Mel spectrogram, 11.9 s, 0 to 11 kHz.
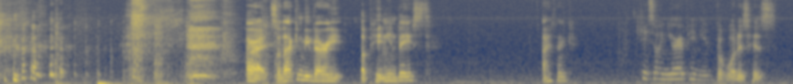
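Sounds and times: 
laughter: 0.0 - 3.2
speech: 0.1 - 0.7, 3.7 - 6.5, 8.1 - 8.6, 9.6 - 11.7
breathy nasal sniffing: 1.8 - 4.2.

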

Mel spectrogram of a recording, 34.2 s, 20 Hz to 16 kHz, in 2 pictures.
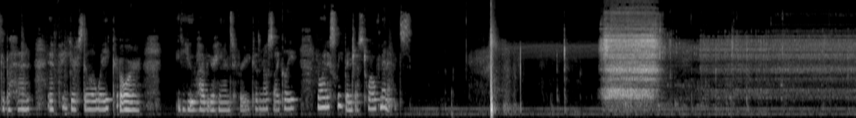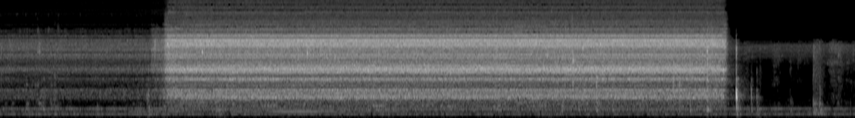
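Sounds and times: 
speech: 0.0 - 8.3
running tap water while someone washes their hands: 12.0 - 31.8.

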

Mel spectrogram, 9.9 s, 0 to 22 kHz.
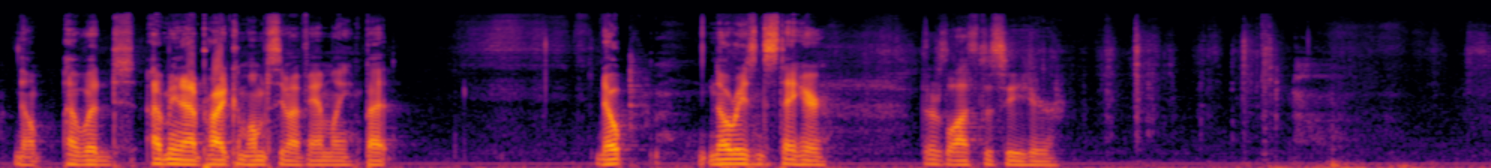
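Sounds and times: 
speech: 0.1 - 2.7, 4.0 - 7.2
paper question cards rustling as one is drawn from a pile: 6.2 - 9.9.

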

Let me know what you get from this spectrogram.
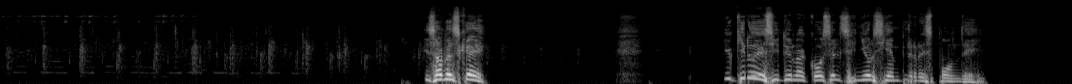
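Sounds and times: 
audience applause: 0.0 - 6.0
speech: 4.2 - 4.9, 7.6 - 9.9.

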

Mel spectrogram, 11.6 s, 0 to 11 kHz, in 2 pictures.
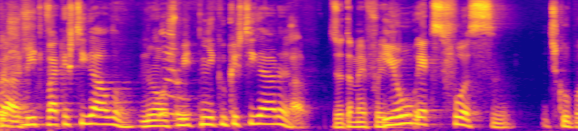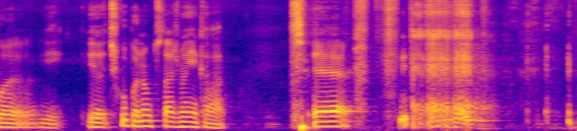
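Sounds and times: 
speech: 0.0 - 8.1, 8.7 - 10.8
dog yipping: 1.6 - 2.0.

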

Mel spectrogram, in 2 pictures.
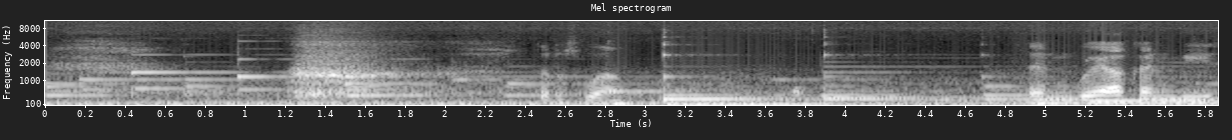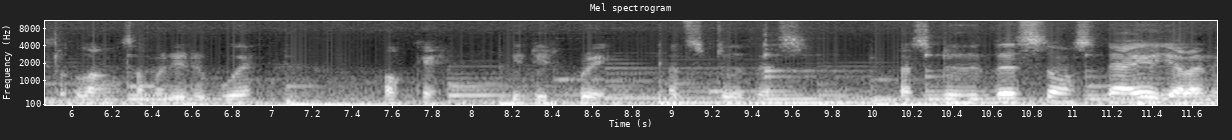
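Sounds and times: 
long deep breath in: 1.2 - 2.4
speech: 2.6 - 4.1, 4.9 - 11.7.

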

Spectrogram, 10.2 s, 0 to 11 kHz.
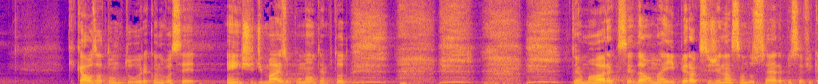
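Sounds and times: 
speech: 0.9 - 5.2, 7.2 - 10.2
person breathing forcefully in meditation breathing demonstration: 4.4 - 7.2.

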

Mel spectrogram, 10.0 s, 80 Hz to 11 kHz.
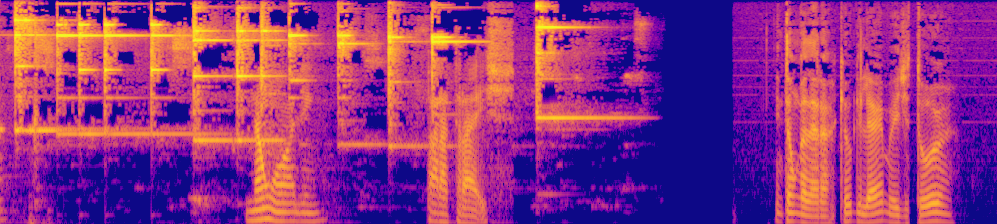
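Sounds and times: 
child's small toy bell ding: 0.0 - 6.6
speech: 2.4 - 3.3, 4.3 - 5.2, 7.8 - 9.6.

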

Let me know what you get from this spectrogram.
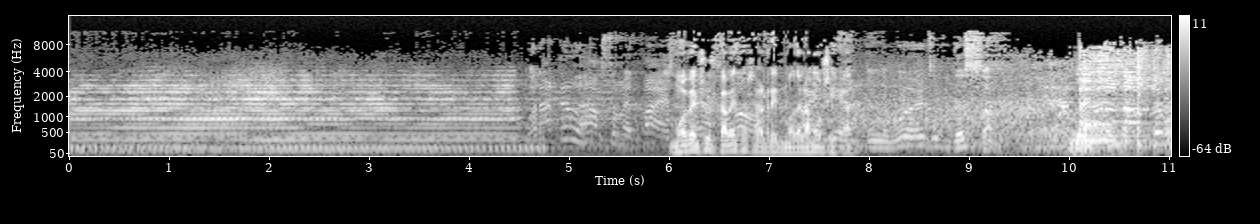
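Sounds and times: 
horn blast of a distant train passing across a wide plain: 0.0 - 4.8
speech: 4.6 - 11.0.

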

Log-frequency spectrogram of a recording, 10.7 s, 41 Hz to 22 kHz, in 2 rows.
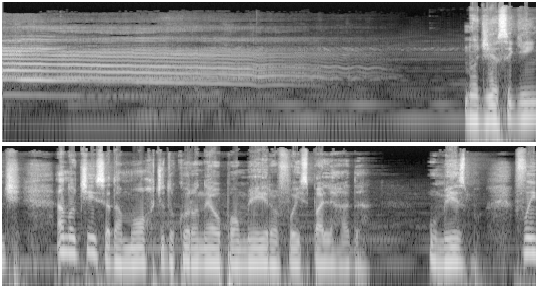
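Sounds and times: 
man screaming in terror: 0.0 - 4.0
speech: 4.7 - 10.6.

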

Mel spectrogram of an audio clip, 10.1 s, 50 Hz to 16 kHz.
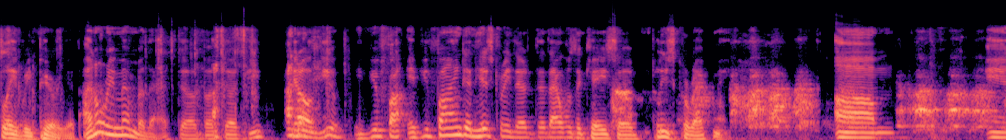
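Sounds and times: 
speech: 0.0 - 7.7, 8.4 - 10.0
dogs barking: 6.0 - 10.0.

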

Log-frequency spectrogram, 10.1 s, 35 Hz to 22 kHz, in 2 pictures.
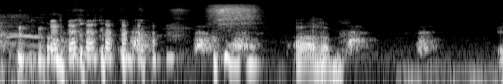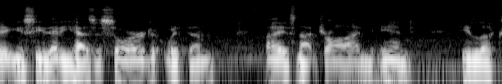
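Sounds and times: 
laughter: 0.0 - 3.5
speech: 0.2 - 3.7, 5.0 - 10.0
dog barking: 1.2 - 2.7, 3.4 - 4.4.

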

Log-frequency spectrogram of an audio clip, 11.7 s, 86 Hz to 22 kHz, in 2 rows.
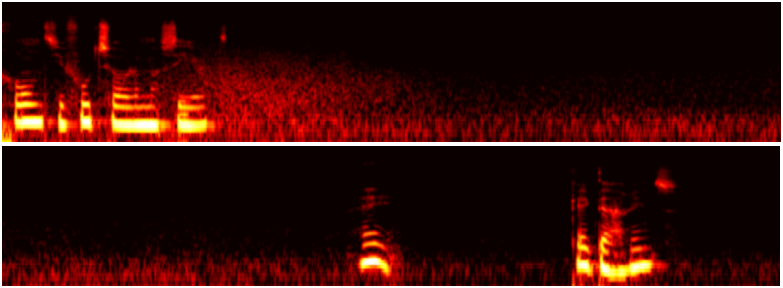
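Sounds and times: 
speech: 0.1 - 1.8, 8.6 - 8.9, 10.1 - 11.0
ocean surf waves breaking on a beach: 0.9 - 8.4.

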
